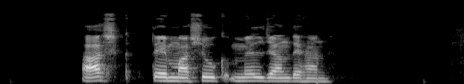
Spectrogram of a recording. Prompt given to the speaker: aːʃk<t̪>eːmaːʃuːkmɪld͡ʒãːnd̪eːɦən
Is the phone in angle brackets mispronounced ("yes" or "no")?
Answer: no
